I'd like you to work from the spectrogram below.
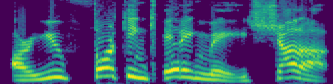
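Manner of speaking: mock outrage at a cheesy comic line; exasperated outburst. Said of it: "And I'm like".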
